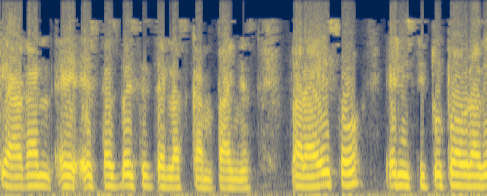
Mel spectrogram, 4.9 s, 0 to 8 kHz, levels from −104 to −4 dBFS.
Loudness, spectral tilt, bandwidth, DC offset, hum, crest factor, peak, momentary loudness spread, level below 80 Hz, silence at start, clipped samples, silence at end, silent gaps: -7 LUFS; -6 dB/octave; 8 kHz; under 0.1%; none; 6 dB; 0 dBFS; 6 LU; -38 dBFS; 0 s; 10%; 0 s; none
